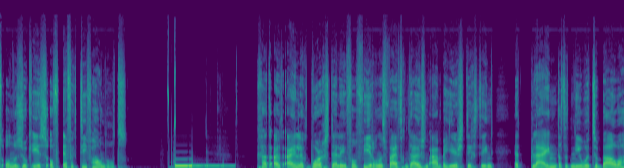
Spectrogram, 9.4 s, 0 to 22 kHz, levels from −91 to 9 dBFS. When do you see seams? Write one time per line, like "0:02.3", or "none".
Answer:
0:00.9
0:03.9
0:04.6
0:06.4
